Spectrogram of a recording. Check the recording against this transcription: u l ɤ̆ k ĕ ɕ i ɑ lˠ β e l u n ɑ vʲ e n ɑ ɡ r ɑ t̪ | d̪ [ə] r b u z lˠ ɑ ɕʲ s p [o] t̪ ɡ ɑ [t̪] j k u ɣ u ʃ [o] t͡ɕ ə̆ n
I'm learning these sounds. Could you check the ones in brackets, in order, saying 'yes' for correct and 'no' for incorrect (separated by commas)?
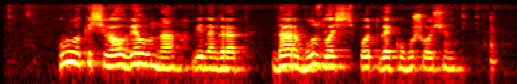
no, yes, no, yes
